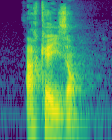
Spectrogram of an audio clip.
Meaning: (verb) present participle of archaïser; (adjective) 1. archaic 2. archaistic; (noun) archaist
- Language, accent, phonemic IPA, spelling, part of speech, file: French, France, /aʁ.ka.i.zɑ̃/, archaïsant, verb / adjective / noun, LL-Q150 (fra)-archaïsant.wav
